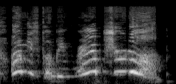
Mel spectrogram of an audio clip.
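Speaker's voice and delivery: high mocking cry of the raptured. Preacher mocking believers, high whining cry. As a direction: whine it like a smug believer.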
